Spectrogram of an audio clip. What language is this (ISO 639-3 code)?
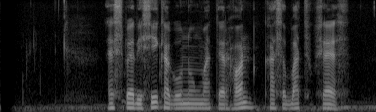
sun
